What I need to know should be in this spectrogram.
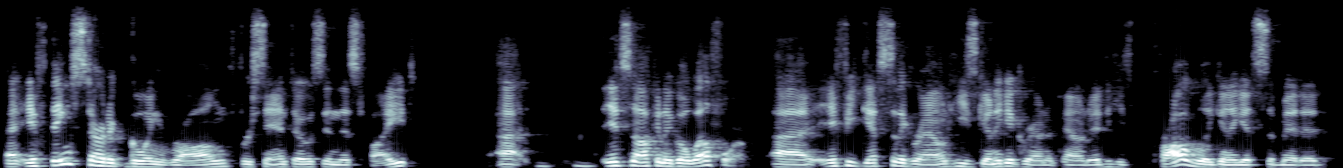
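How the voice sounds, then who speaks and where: A man's voice: mid-range voice, lively intonation, moderate pace, darkish tone, lo-fi sound. A man co-hosting a podcast, giving blunt, confident betting picks with lots of "uh"s. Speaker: podcast co-host. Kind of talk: casual fight-analysis chat.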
